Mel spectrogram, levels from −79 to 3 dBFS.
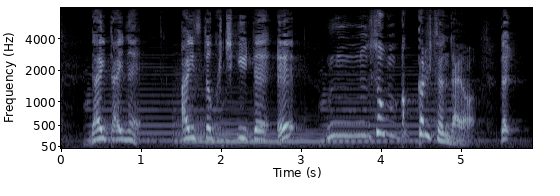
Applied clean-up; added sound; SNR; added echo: none; Bowed string instrument + Bowed string instrument; 12 dB; none.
